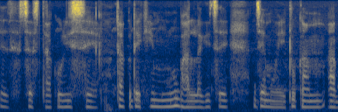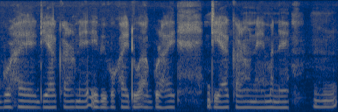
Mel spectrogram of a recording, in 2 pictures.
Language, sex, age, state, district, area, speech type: Assamese, female, 45-60, Assam, Dibrugarh, rural, spontaneous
